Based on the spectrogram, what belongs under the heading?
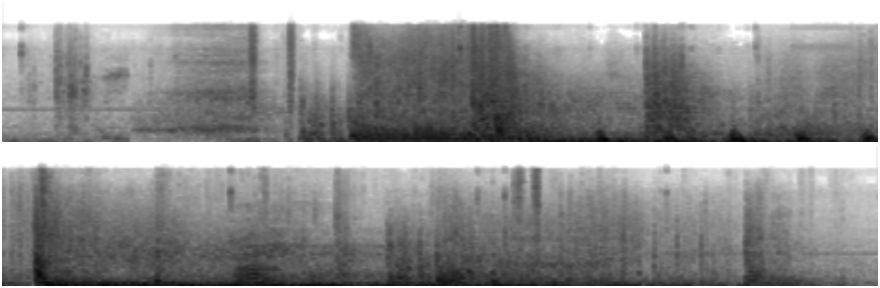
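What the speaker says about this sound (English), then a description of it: "Enemy precision airstrike." Heavy rolling blasts and rumbling booms of a precision airstrike in a military shooter game, a dense sustained barrage with sharp cracks and clattering mechanical noise over several seconds.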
